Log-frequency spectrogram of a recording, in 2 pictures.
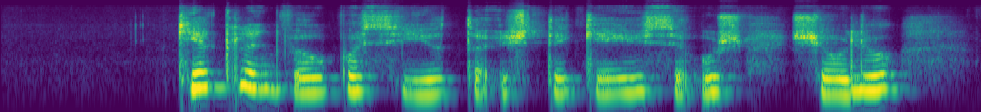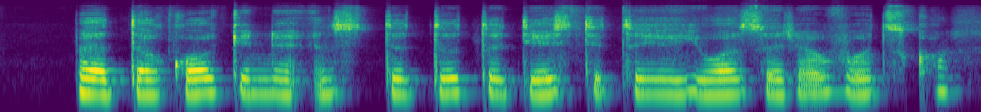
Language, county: Lithuanian, Alytus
